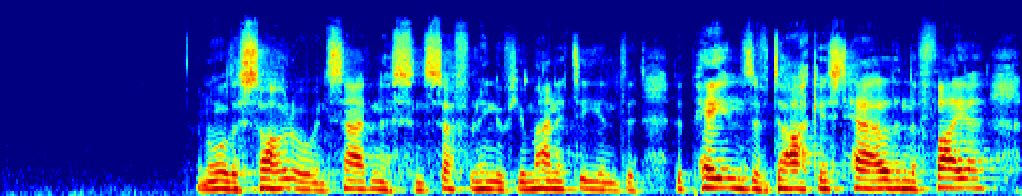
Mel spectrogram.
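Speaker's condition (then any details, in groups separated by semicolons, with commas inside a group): No condition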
